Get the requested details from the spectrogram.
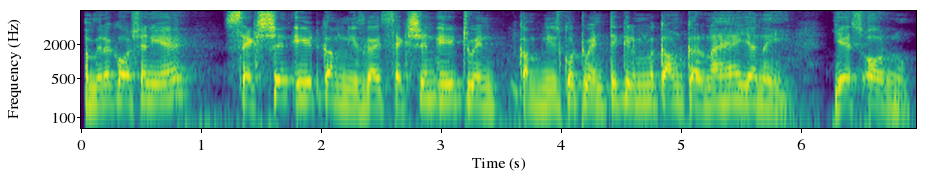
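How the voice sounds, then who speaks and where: A man's voice: high-pitched, fairly quick. A man with an Indian English accent teaching a live online exam class in mixed Hindi and English, drilling each point by repeating key words over and over and teasing students. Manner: teasing, addresses students as "beta".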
